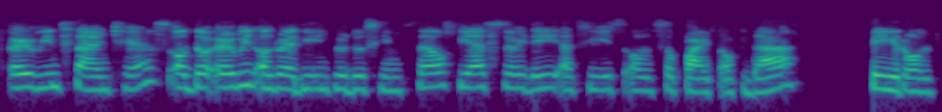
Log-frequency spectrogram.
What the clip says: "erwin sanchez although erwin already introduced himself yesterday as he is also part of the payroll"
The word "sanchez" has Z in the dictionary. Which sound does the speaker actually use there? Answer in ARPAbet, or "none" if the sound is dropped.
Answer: S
